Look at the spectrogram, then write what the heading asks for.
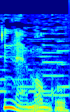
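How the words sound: The stress falls on the word ne.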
